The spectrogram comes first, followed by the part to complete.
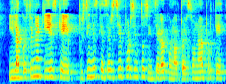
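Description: A woman's fairly high voice at a moderate pace with fairly even intonation, heard with audible room echo. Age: young. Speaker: podcaster and university student. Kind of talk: personal testimony monologue. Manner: halting, with frequent word repetitions.

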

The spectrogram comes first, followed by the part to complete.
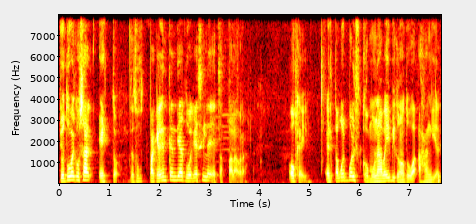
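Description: A man with an unremarkable speaking voice and a fairly high pitch talks at a fairly quick pace, his intonation lively. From Puerto Rico, Guaynabo. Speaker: podcast co-host. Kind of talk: casual chat.

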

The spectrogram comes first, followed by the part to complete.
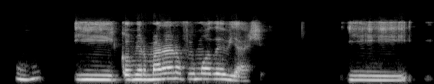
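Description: A woman speaks in a Chilean accent at a fairly high pitch. Her intonation stays fairly even. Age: 30s. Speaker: comedian and writer. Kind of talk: casual chat.

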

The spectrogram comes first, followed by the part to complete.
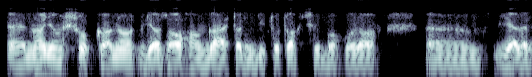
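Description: Speaking at a moderate pace, a man delivers his words in a flat monotone with a very deep, low pitch. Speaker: teachers' union vice president. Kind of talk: radio interview. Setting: phone call. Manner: halting, with filler sounds.

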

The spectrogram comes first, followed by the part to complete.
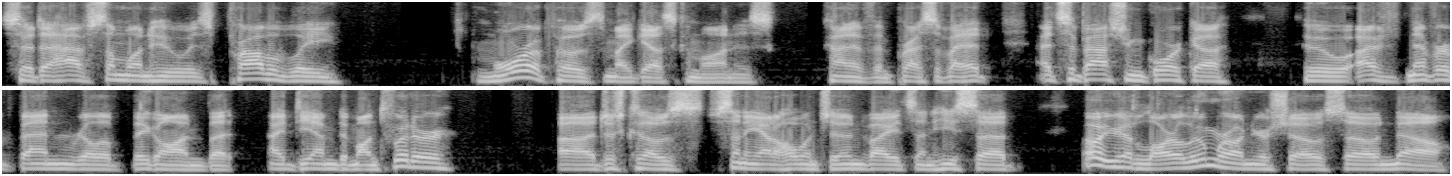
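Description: A man with an American accent speaks at a medium pitch with ordinary variation and very even loudness, the sound dry and close with no echo over a quiet background. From US, Maryland. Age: 20s. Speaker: podcast host. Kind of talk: casual political debate. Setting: video call on live stream. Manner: halting, many fillers.

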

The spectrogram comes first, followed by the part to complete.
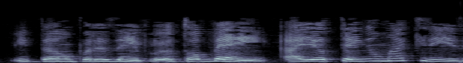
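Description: Here is a woman with an unremarkable speaking voice and a fairly high pitch. She talks at a moderate pace with lively intonation. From Brazil, Santo André, São Paulo. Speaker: psychologist. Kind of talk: casual interview chat.

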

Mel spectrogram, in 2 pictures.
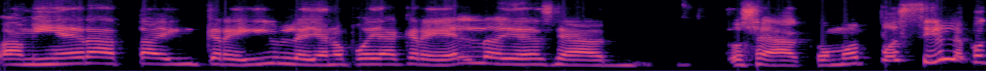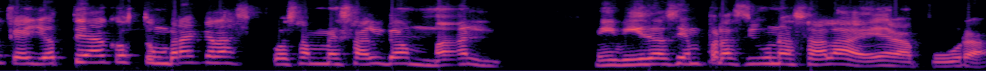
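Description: Fairly quick speech with ordinary pitch variation and very even loudness. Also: woman, fairly high pitch for a woman. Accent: Puerto Rican. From Puerto Rico. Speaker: freestyle rapper. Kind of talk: interview.

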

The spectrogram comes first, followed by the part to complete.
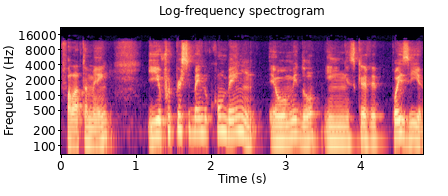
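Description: A man's ordinary speaking voice, fairly slow and with lively intonation, on a very clean recording with a silent background. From São Paulo state, Brazil. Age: 20s. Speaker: artist and slam poet. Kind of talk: casual interview chat.

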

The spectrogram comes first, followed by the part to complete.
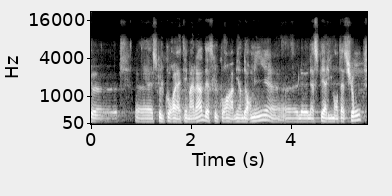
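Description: This man speaks at a moderate pace in a medium pitch. His pitch varies in an ordinary way. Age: 40s. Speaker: cycling coach. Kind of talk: interview. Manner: halting, many repetitions and fillers.

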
